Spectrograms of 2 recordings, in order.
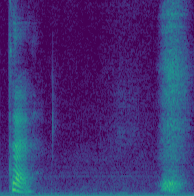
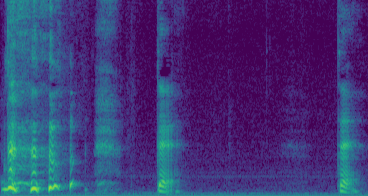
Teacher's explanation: This is soft T, softening it by adding contact with my tongue at the back of my teeth, the back of my front teeth. T.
